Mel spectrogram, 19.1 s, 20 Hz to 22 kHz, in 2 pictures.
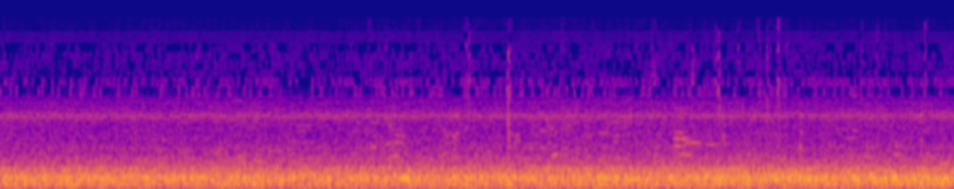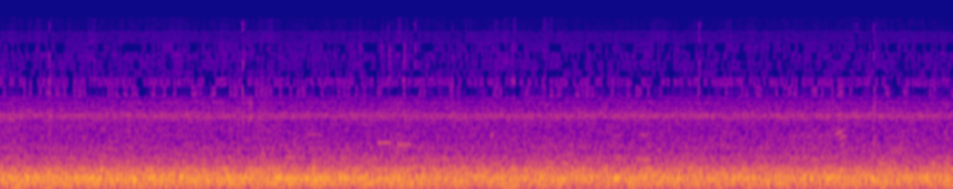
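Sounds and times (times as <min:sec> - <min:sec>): jet airliner cabin rumble: 0:00.0 - 0:19.0
faint steady high tone: 0:13.3 - 0:13.9.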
